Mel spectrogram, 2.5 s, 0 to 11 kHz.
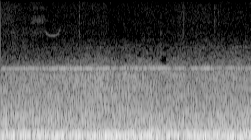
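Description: A steady, loud engine roar from a large six-engine military aircraft taxiing, not flying, during a taxi test in a desert at 110 knots; a dense low rumble with a constant hiss cut off sharply above, no voices.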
